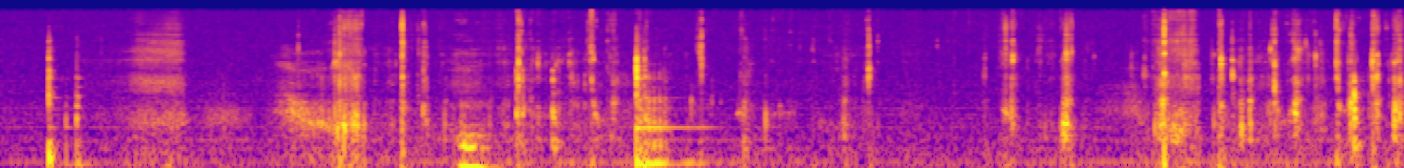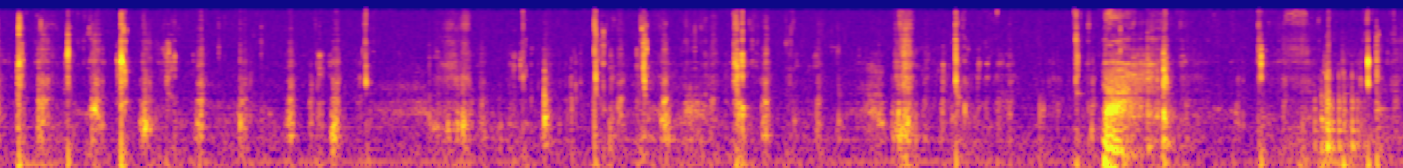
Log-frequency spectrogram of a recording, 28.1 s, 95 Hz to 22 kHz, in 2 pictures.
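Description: Close-miked eating sounds of a person chewing, with many short mouth clicks and wet smacks, and a longer noisy swell about 25 seconds in.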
